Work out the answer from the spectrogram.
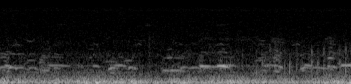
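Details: At Heinä-Suvanto nature reserve in Viitasaari, April 2011, common cranes give drawn-out trumpeting notes at intervals, some rising, over a continuous low rumble.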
